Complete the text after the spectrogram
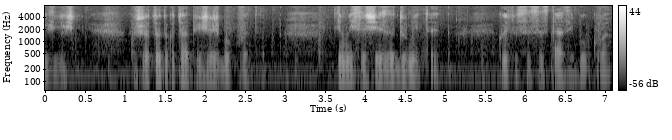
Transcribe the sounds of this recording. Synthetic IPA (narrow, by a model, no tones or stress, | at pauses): izliʃt̪i | z̥ɐʃt̪ɔt̪od̪okɐt̪ɔpiʃəʃbukʊvət̪ʰə | t̪imisliʃizɐd̪umit̪ʰɛ̰ | kʊit̪ʊsəsɐst̪azibukʊvə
